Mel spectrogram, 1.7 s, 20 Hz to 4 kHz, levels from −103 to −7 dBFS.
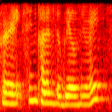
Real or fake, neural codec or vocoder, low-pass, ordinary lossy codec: fake; codec, 24 kHz, 6 kbps, HILCodec; 3.6 kHz; none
